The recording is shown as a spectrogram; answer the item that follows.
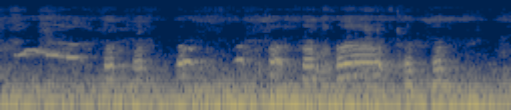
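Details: Whining from Mama Jessy's puppies as the cats Dirk, Geert and Toen wake to the noise; a string of short, bent, squeaky cries, some overlapping, over a low background hum.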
